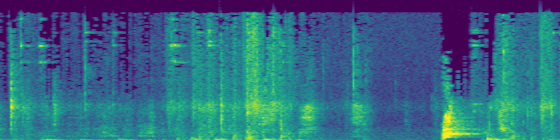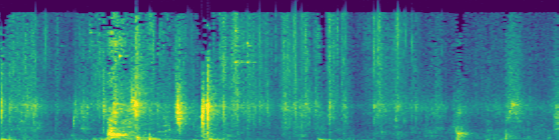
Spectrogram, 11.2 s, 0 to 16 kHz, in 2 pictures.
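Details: Siberian husky at an August 30, 2022 dinner, letting out two or three strong barks amid a steady background of shuffling, panting and low household noise.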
